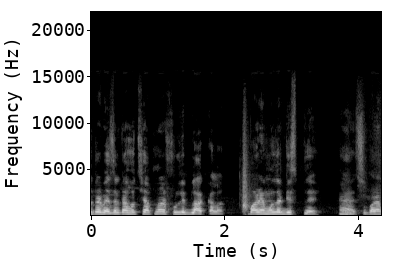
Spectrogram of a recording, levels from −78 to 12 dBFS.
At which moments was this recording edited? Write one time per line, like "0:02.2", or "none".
0:02.3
